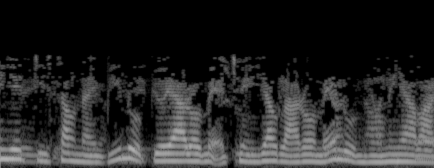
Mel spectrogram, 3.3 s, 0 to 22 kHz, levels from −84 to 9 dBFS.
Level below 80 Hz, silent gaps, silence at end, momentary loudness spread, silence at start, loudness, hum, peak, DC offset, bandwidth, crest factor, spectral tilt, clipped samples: -66 dBFS; none; 0 s; 5 LU; 0 s; -28 LUFS; none; -12 dBFS; under 0.1%; 5.8 kHz; 16 dB; -6 dB/octave; under 0.1%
